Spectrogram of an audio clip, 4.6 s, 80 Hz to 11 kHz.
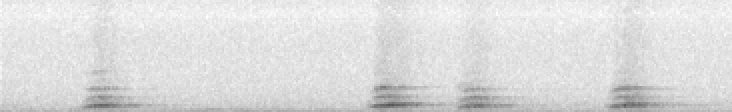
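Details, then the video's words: Dog barking in short separate woofs, four barks spaced irregularly over about four seconds, each a mid-pitched harmonic burst with quiet gaps between, part of a long run of neighbourhood dog barking. "26 minuts gossos lladrant / 26 minutes barking dogs."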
